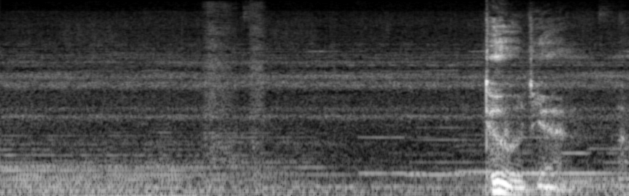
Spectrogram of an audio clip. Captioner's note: sniffs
